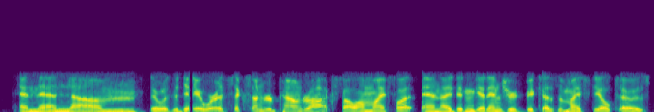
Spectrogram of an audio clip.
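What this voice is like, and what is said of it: Tired-sounding voice. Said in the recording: “that's why I sound so tired ... I think he's just tired”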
